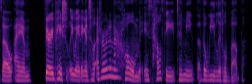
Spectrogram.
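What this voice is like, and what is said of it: Voice affected by a cold. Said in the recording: “my voice is getting a little bit better, but I got this cold”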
